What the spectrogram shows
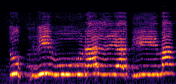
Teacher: یہ را باریک ہوگا، نیچے زیر ہے. یہاں میم پر زبر اس صورت میں آپ پڑھیں گے جب اگلی آیت سے ملانا چاہیں گے، لیکن وقت کی صورت میں میم ساکن.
